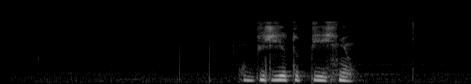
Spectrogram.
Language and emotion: Russian, angry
